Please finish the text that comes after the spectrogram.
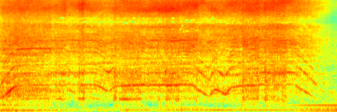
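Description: An electric chainsaw runs steadily and loudly up close, a continuous whining motor drone with shifting pitch as it cuts, lasting several seconds with no talk.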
